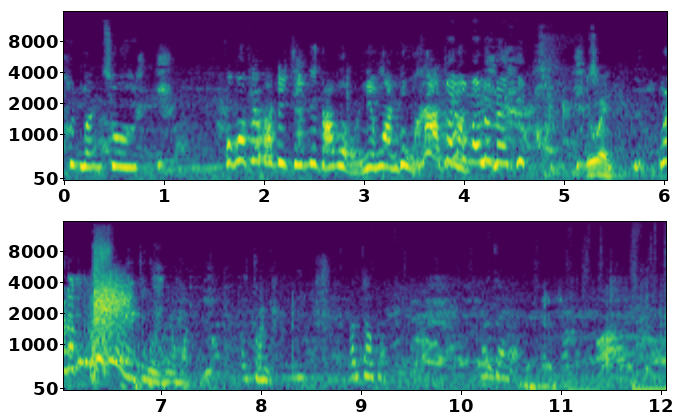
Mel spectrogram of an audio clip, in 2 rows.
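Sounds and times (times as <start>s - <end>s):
people shouting in a scuffle: 5.9s - 7.2s, 8.9s - 12.0s.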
